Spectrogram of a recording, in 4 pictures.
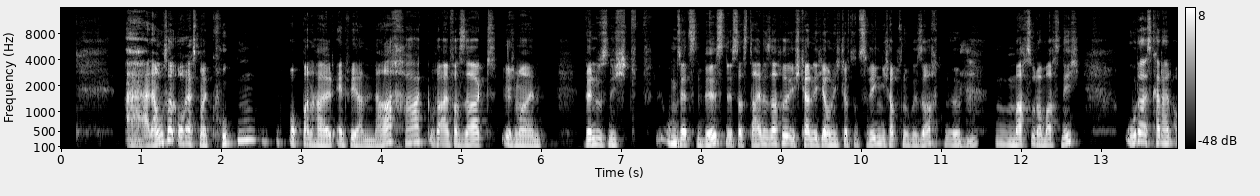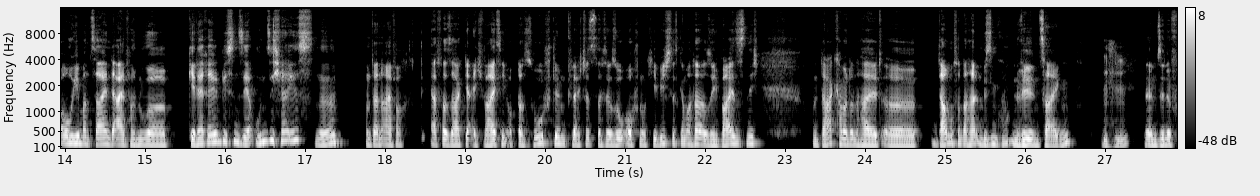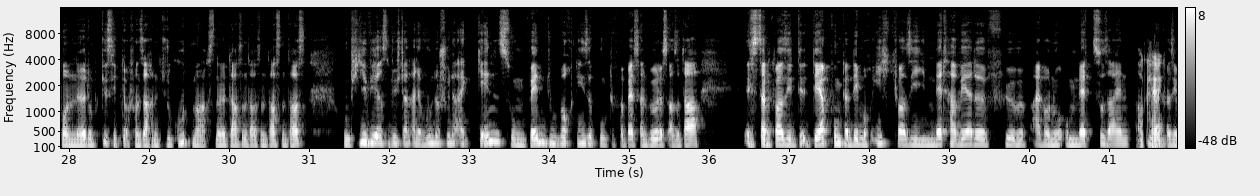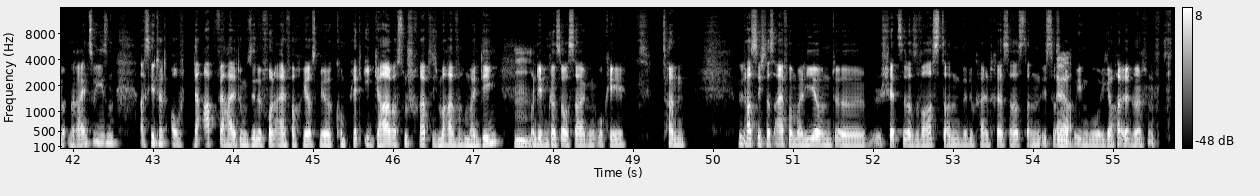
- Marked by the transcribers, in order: other noise; in English: "reinzueasen"; laughing while speaking: "egal, ne?"; chuckle
- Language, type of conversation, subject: German, podcast, Wie gibst du Feedback, das wirklich hilft?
